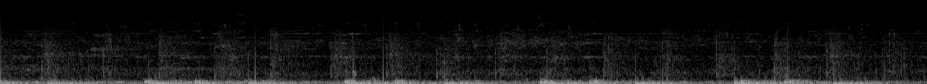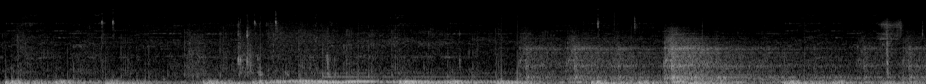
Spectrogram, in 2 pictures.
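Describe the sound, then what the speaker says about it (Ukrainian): Running footsteps in the horror game Slender: The Arrival, a busy series of soft thuds with heavier, louder stretches toward the end, mixed with game sounds and a voice talking over it. "Я чую, хтось біжить."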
